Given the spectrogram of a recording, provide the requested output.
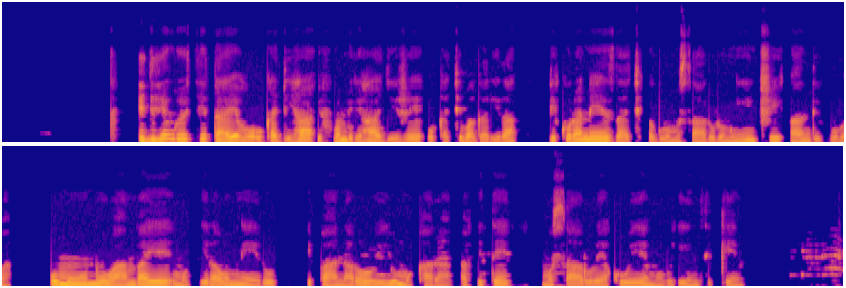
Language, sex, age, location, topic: Kinyarwanda, female, 18-24, Huye, agriculture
